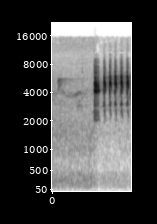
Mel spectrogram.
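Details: Sardinian warbler giving a short, fast, dry rattle of about seven hard, evenly spaced high notes in half a second, after a brief faint high note; otherwise quiet.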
